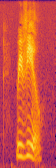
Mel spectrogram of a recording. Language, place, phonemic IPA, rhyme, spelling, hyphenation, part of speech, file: English, California, /ɹɪˈvil/, -iːl, reveal, re‧veal, noun / verb, En-us-reveal.ogg
- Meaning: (noun) 1. The outer side of a window or door frame 2. A revelation; an uncovering of what was hidden in the scene or story; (verb) To uncover; to show and display that which was hidden or unknown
